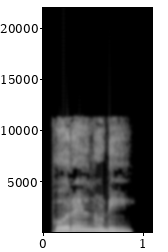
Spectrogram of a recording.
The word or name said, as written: ಪೊರಳ್ನುಡಿ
